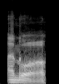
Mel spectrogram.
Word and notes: amour: British English

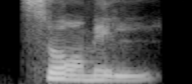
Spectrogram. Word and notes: sawmill: Indian

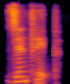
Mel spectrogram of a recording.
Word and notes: Xanthippe: Indian

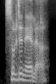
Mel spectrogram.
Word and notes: soldanella: Indian

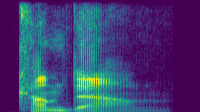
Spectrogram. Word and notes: comedown: British English

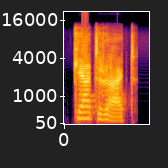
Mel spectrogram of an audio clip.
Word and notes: cataract: Indian

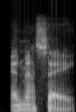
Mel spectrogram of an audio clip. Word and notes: en masse: American English

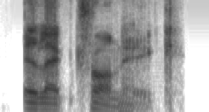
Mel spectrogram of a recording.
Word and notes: electronic: British English

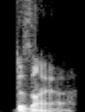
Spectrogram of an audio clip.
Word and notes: desire: British English

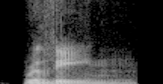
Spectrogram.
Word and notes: ravine: British English

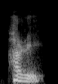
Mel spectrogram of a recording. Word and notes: hurry: Indian

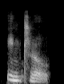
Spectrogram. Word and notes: intro: Indian

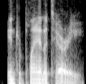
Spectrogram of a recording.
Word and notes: Interplanetary: American English

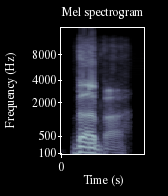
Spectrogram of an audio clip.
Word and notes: Berber: British English

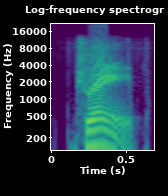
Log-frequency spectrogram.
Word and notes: drape: American English

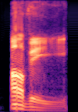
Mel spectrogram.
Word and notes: RV: British English

